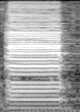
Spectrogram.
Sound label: tone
